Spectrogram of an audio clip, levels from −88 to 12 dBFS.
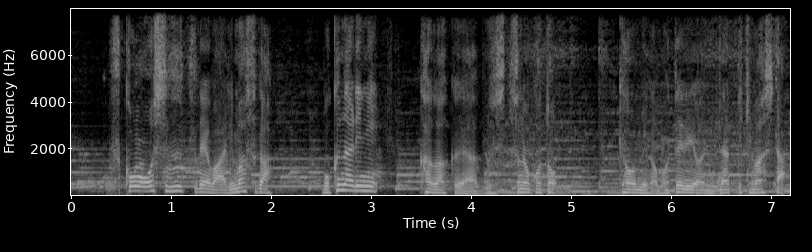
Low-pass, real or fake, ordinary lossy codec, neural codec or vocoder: none; fake; none; codec, 16 kHz, 8 kbps, FunCodec, trained on Chinese and English, 25 frames a second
